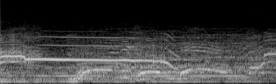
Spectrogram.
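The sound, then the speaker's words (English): A crowd at the CalArts graduation ceremony in the central campus courtyard cheers loudly and continuously as a mannequin walks onto the stage, with high whoops and yells sliding up and down in pitch above a dense wall of voices throughout. “The crowd goes wild.”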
